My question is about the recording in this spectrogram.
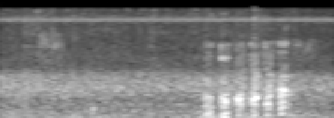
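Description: A goat bleating once, a short quavering bleat in the second half.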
